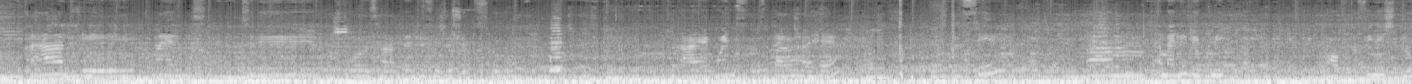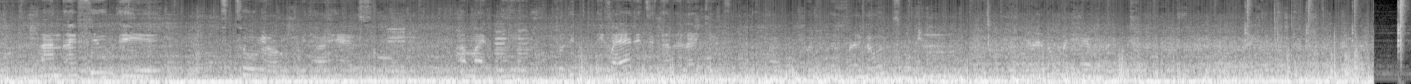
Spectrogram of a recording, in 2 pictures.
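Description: Steady loud low rumble of road and engine noise inside a car in traffic, with car horns tooting briefly now and then.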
